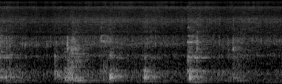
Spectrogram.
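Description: Food frying in a pan is stirred with steady scraping strokes, about four distinct swipes over a continuous close sizzle, with no voices.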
